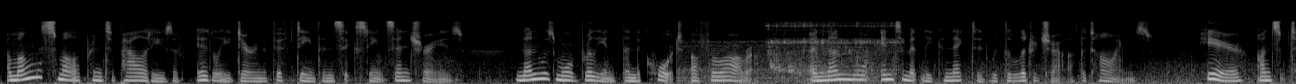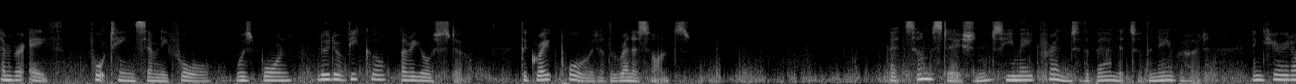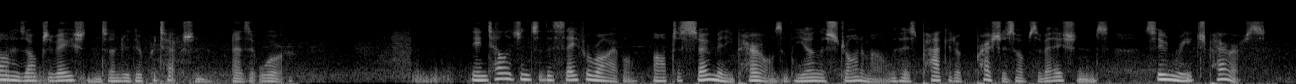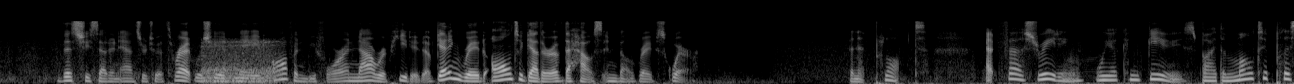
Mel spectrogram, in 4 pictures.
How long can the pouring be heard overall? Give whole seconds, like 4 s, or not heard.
3 s.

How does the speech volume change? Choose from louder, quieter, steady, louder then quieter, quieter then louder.
steady.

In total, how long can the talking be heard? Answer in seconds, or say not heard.
46 s.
